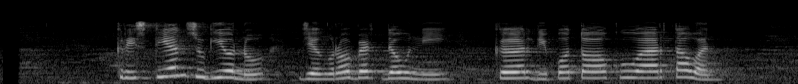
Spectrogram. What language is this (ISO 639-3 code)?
sun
